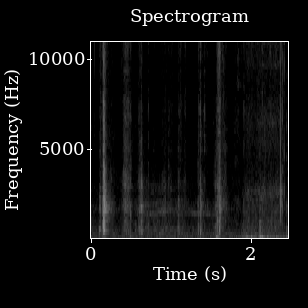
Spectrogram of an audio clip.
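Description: Faint rustling of a stack of paper banknotes being handled, with a few soft ticks as the bills are squared up and shifted.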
